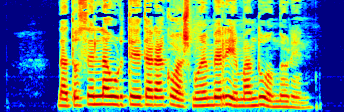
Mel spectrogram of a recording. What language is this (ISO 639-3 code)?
eus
